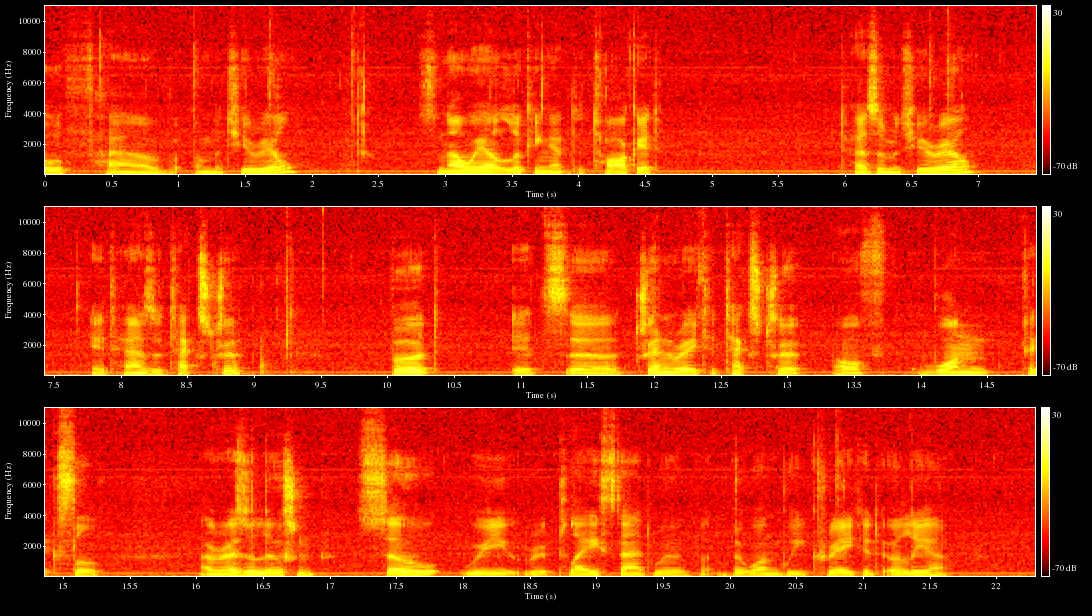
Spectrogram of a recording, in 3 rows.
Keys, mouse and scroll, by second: 1.3-3.2 drag, 6.9-8.7 drag, 20.9-22.2 drag.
